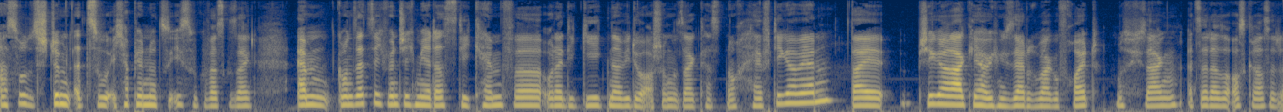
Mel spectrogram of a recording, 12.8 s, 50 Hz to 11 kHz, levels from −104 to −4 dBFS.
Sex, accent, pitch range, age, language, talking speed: female, German, 170-210 Hz, 20-39, German, 220 wpm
